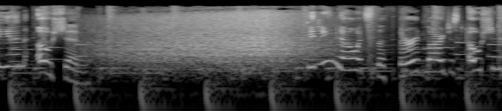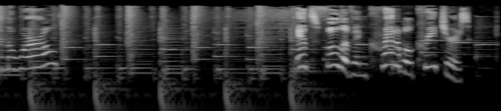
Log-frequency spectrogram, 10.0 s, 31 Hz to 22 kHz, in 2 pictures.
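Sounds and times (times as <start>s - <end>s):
wave-like whoosh: 0.8s - 4.1s.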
